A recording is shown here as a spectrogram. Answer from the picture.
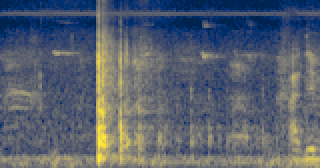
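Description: A partly filled plastic water bottle landing upright on a concrete floor after a flip. One sharp knock comes about half a second in, followed by a couple of smaller taps as it settles.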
